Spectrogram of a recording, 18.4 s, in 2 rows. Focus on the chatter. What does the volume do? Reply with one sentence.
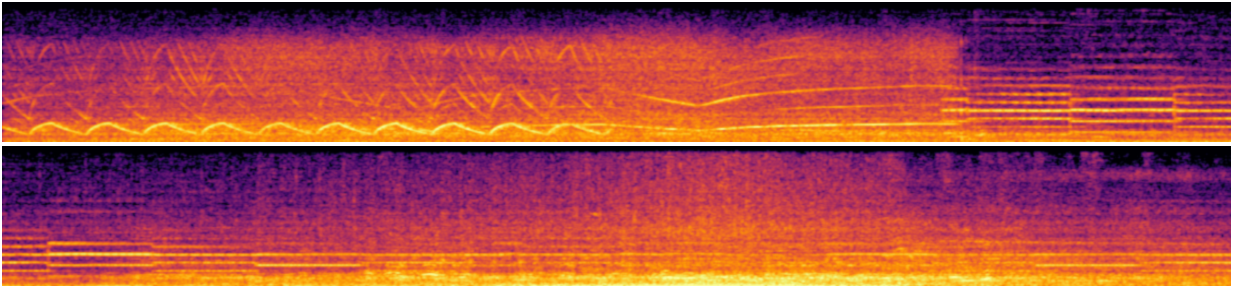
The volume of the chatter goes up.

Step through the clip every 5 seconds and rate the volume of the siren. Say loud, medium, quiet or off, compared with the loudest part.
loud, loud, medium, medium.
